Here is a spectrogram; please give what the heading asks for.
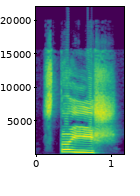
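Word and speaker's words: стоишь: The same way, Ty stoish, Ty stoish. Here stress is on E, stoish. So, when you conjugate stoic with T, it becomes stoish. Again the spelling is same, but stress is different. Stress is placed here on O, while here on E.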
